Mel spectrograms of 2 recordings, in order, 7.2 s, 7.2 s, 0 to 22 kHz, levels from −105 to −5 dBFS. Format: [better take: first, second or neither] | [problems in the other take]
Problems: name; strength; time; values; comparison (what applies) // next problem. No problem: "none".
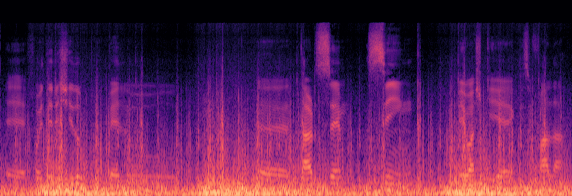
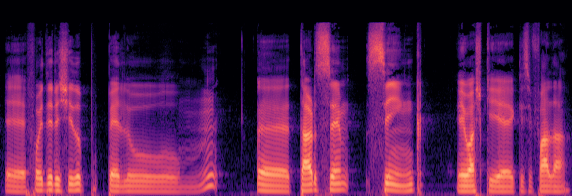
second | wind noise on the microphone; heavy; 1 dB above the speech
